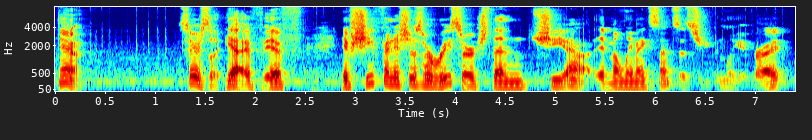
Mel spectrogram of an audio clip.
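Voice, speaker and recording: A man's voice: mid-range voice, sing-song, normal speed, pushed and bright. A man giving casual gameplay commentary, thinking aloud informally and reading dialogue options out. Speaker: game streamer.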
